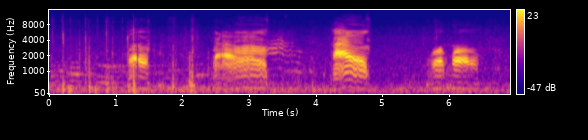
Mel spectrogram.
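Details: Stray cat among discarded garbage calls again and again, drawn-out wavering meows roughly every one to two seconds, some paired, over ticking and tapping noises.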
